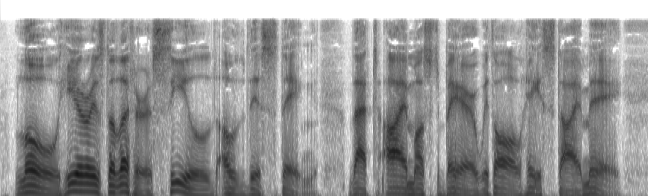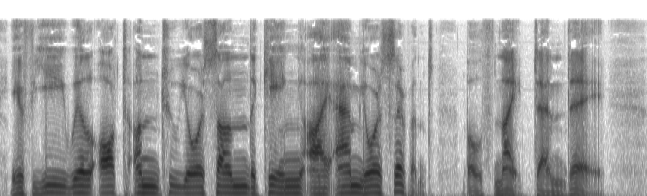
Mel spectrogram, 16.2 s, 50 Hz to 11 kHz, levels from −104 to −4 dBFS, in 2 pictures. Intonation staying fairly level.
No: average, 4.6 semitones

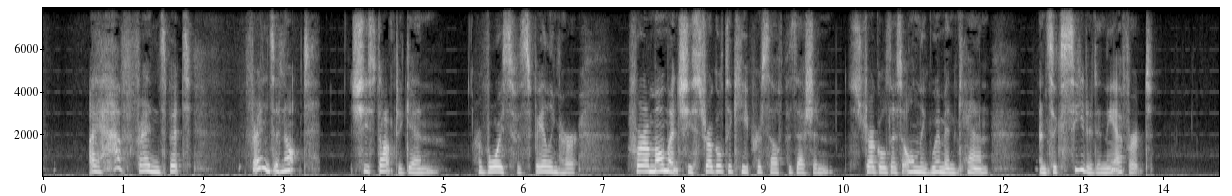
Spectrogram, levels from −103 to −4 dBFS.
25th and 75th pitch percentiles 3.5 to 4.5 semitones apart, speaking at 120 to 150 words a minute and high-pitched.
Yes: average, 4.0 semitones; average, 145 wpm; high, 235 Hz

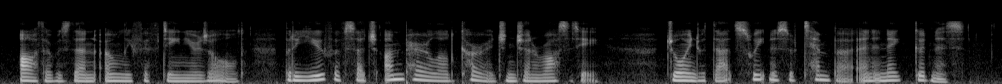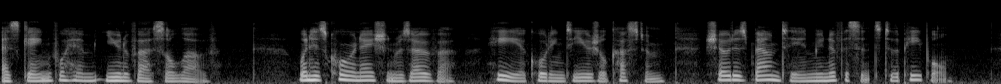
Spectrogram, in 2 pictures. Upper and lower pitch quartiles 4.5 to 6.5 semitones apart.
No: average, 4.1 semitones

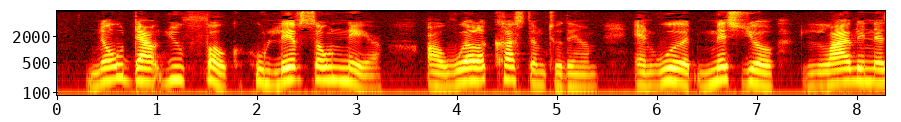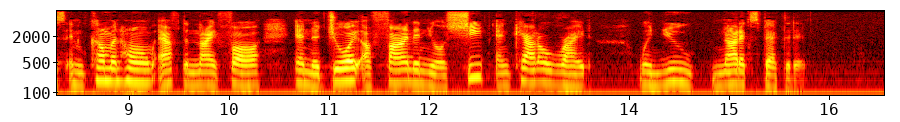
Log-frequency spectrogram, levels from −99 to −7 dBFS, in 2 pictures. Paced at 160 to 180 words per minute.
No: average, 140 wpm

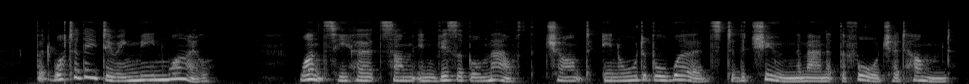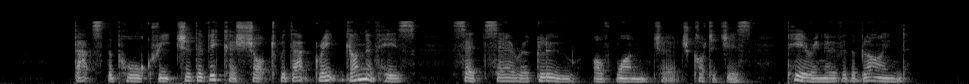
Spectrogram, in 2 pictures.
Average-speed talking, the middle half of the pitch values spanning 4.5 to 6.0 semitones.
Yes: average, 150 wpm; wide, 5.5 semitones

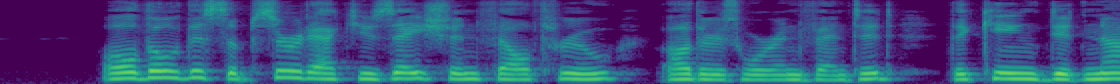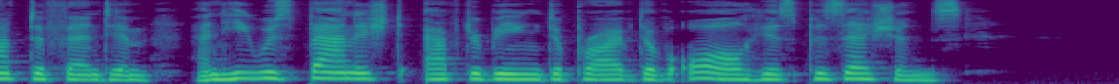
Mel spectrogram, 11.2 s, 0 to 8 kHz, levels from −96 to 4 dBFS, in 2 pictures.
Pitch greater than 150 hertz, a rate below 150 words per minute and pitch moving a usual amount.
No: high, 190 Hz; average, 140 wpm; narrow, 2.1 semitones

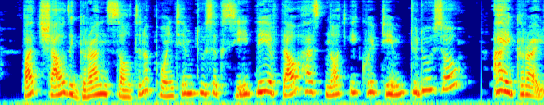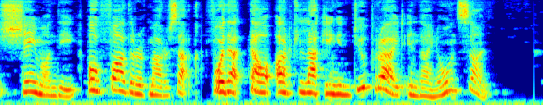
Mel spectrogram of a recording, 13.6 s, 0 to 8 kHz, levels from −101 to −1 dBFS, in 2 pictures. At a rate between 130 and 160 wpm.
No: average, 175 wpm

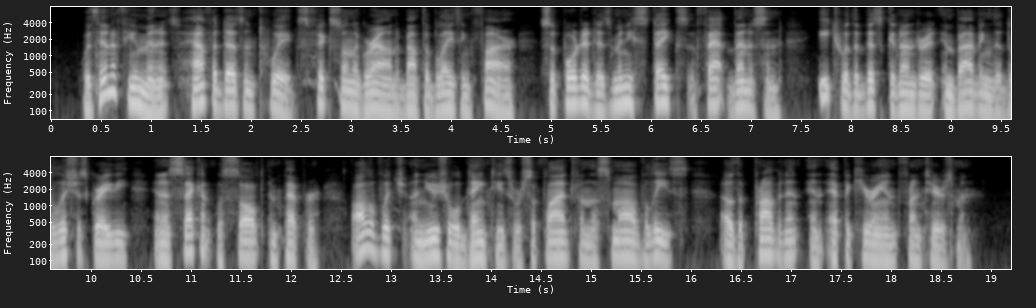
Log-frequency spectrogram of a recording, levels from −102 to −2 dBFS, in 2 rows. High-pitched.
No: low, 105 Hz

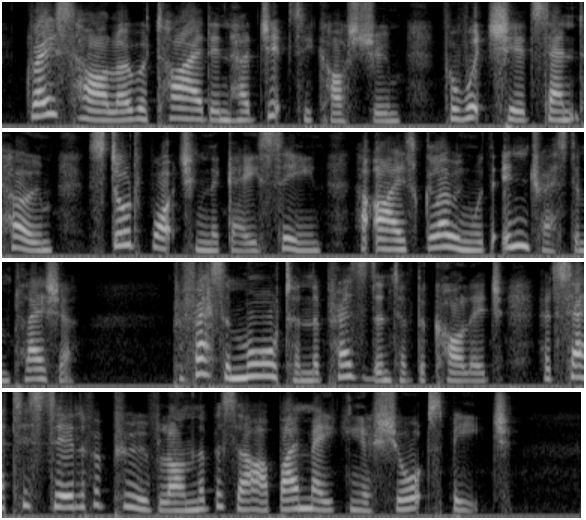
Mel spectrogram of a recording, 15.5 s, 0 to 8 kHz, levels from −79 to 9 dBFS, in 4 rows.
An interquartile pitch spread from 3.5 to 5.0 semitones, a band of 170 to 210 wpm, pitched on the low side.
No: average, 4.7 semitones; average, 180 wpm; high, 220 Hz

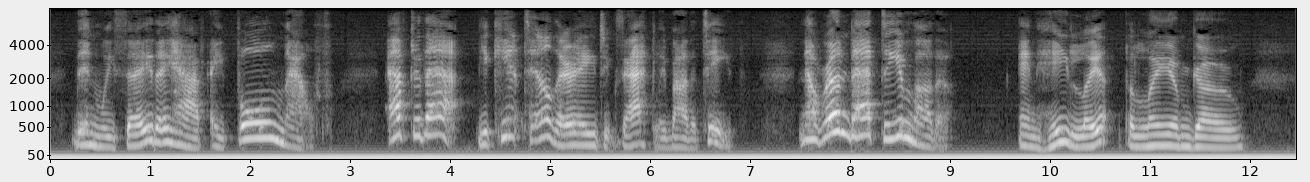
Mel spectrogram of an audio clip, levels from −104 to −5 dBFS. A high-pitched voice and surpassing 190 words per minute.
No: high, 200 Hz; average, 150 wpm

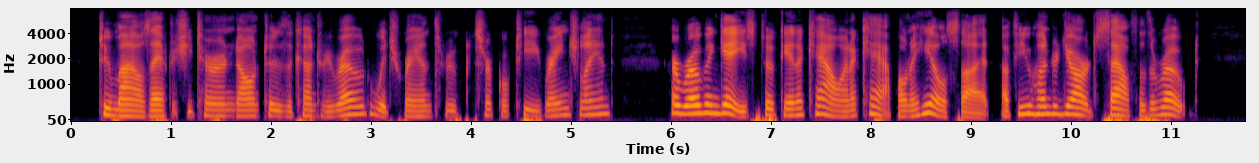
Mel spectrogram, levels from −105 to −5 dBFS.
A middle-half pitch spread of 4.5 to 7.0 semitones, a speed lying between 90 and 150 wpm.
No: average, 5.1 semitones; average, 185 wpm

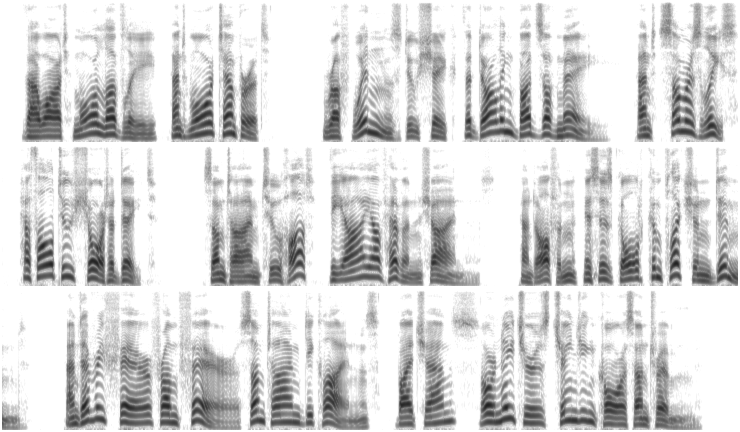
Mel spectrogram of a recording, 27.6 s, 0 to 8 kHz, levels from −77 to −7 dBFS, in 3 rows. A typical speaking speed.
No: slow, 115 wpm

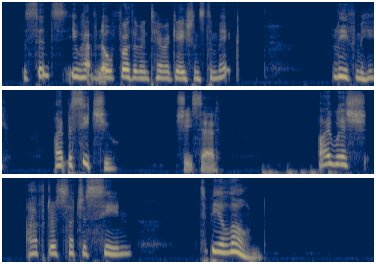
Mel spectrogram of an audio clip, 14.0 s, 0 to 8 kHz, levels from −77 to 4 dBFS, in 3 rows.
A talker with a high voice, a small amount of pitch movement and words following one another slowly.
No: high, 210 Hz; average, 3.5 semitones; slow, 105 wpm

